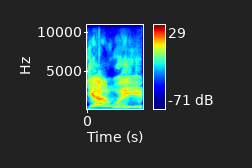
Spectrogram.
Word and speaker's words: Yahweh: we know is that these are four Hebrew letters and it's pronounced Yahweh and in our English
